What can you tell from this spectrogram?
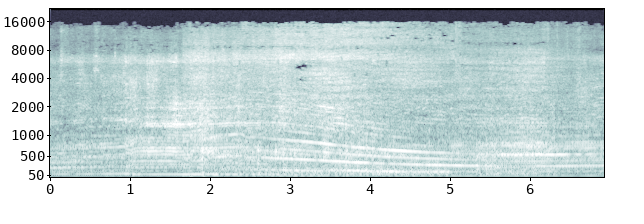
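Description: Racing motorcycle engine going past at speed. Its note climbs and then drops steadily in pitch as it passes, loudest about four seconds in.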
